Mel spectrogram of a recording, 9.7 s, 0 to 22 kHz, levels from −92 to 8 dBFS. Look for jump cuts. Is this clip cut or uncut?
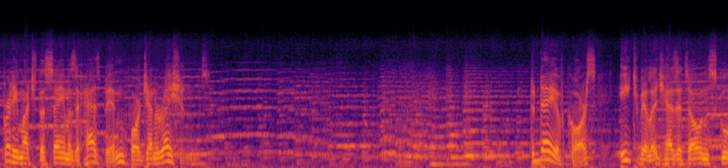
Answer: uncut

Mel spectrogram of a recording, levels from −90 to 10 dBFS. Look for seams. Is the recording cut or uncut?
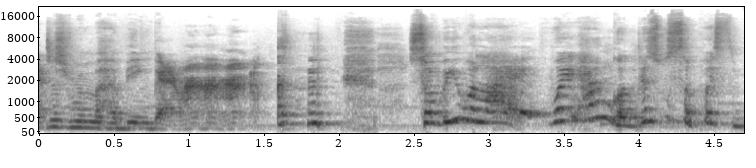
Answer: cut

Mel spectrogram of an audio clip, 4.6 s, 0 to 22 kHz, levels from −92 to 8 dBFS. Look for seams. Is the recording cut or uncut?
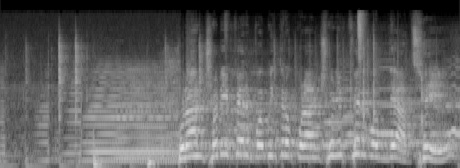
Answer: uncut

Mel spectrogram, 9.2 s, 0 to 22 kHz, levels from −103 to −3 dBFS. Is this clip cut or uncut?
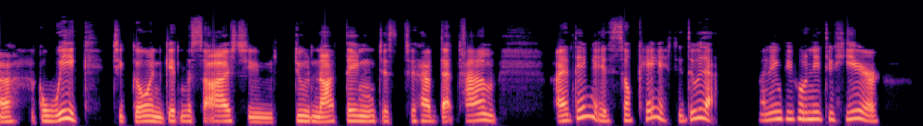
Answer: uncut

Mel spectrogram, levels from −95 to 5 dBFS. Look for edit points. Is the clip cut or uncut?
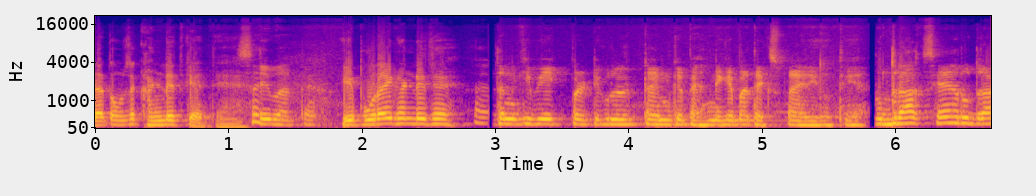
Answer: cut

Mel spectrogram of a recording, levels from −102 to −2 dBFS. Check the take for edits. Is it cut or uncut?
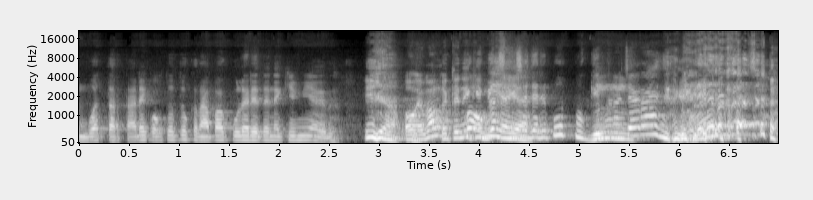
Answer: uncut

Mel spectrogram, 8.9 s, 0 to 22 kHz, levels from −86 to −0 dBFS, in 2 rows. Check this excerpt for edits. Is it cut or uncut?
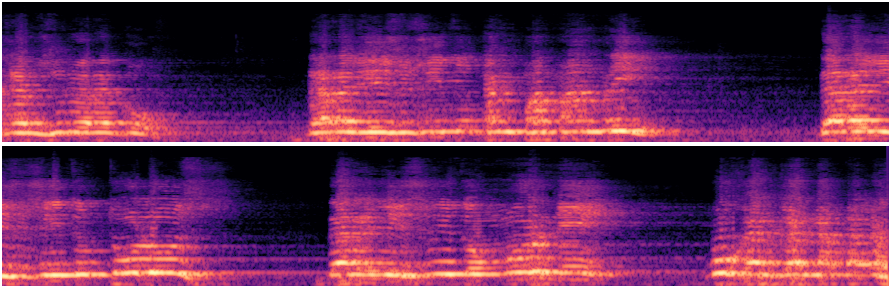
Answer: uncut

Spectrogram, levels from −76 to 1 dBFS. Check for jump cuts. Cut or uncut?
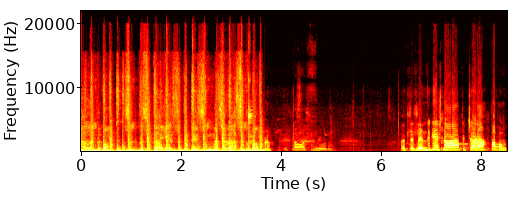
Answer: cut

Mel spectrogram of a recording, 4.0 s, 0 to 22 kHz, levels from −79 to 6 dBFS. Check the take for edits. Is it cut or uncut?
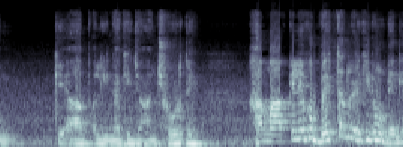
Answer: uncut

